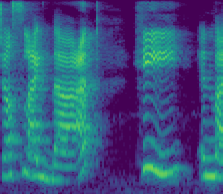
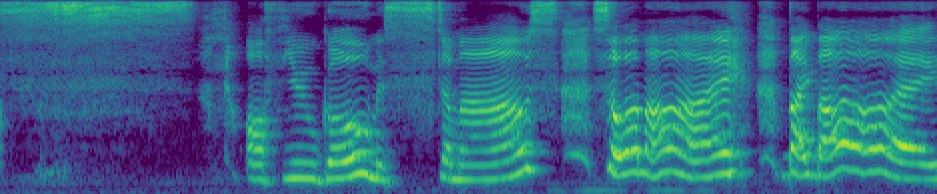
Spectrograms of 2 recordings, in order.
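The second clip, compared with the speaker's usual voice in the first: scared snake; 2 semitones lower, 5 dB louder, much slower than usual. Acted. Frightened snake hurries away from the mouse. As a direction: hiss and hurry off like a frightened snake. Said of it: "Mister Snake was like".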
